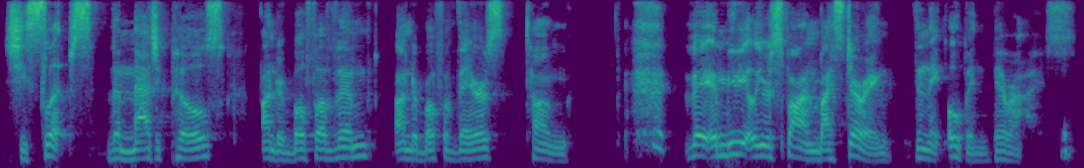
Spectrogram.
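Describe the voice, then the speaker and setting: A man's voice: mid-range voice, unhurried, husky. A man narrating stage directions for a home radio play, casual and offhand. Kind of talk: reading stage directions aloud.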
